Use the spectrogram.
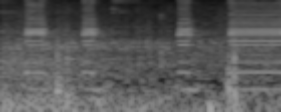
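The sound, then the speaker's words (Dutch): A car arriving outside, heard as a steady low engine rumble with several short, bright, pulsing tones repeating roughly every half second, while a voice murmurs briefly. “Oh, wacht, ik hoor buiten een wagen.”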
